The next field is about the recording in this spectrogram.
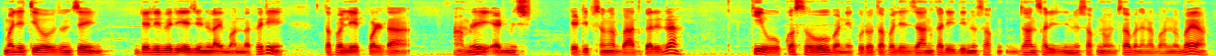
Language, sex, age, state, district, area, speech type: Nepali, male, 30-45, West Bengal, Alipurduar, urban, spontaneous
